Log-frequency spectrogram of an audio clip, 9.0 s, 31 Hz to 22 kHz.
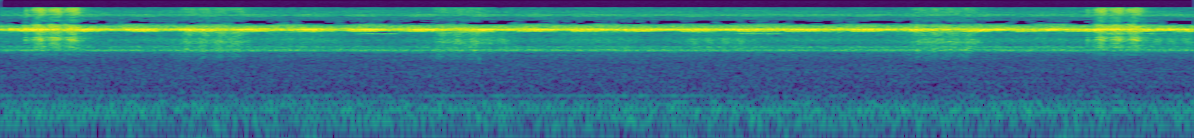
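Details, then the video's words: Chorus of crickets on a calm country summer night near forest, unbroken high trilling layered with rhythmic brighter pulses recurring every second or two, over a faint low hum. "10 Hours Relaxing Cricket Sounds For Sleep | Ambient Summer Night"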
